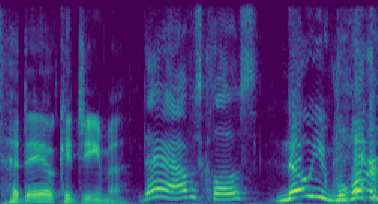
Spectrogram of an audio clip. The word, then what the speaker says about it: Hideo Kojima: that good keep it Joe how do you pronounce his name its Hideo Kojima that was close no II work anyway like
